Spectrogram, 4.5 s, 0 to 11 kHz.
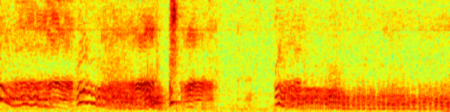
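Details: Blenheim Cavalier King Charles Spaniel puppy, 12 days old, one of five littermates born at New Year's 2023, gives quavering, wobbly whines that waver up and down, then a brief gap and another sustained cry over a faint hiss.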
